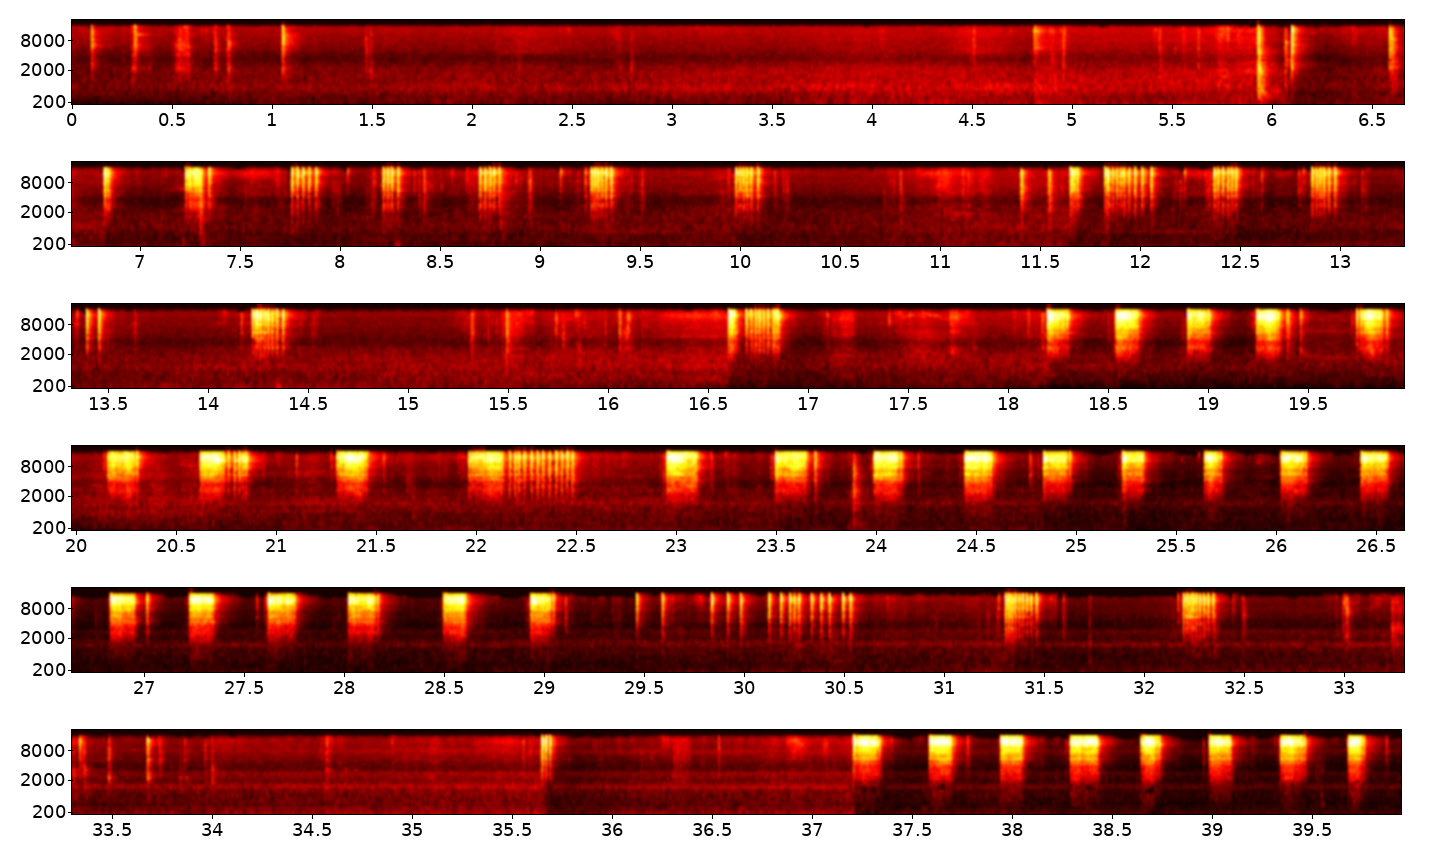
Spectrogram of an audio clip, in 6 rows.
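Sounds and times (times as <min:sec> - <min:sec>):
ratchet wrench clicking: 0:04.8 - 0:14.6, 0:15.3 - 0:17.0, 0:18.1 - 0:30.6, 0:31.2 - 0:31.6, 0:32.2 - 0:32.5, 0:37.2 - 0:39.9.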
